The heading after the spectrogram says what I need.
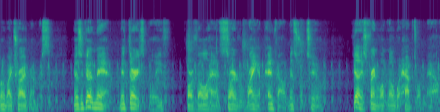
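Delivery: ordinary delivery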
